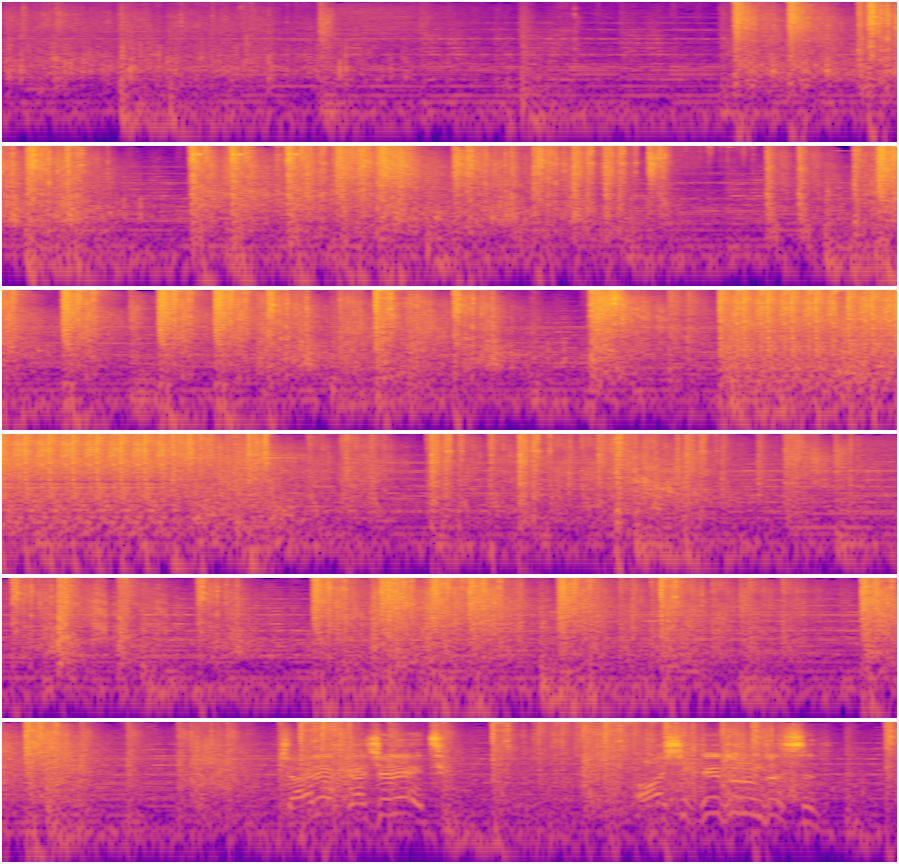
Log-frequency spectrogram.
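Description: A sustained firefight: rapid rifle fire in bursts, shots following one another through the whole stretch, heaviest about halfway through, over a background music score.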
